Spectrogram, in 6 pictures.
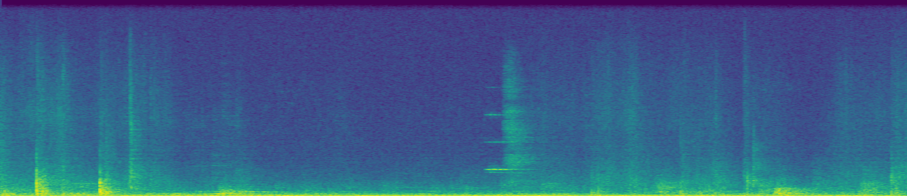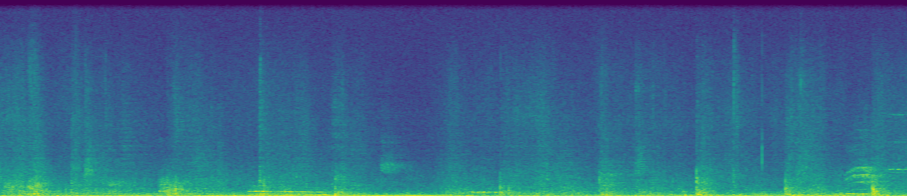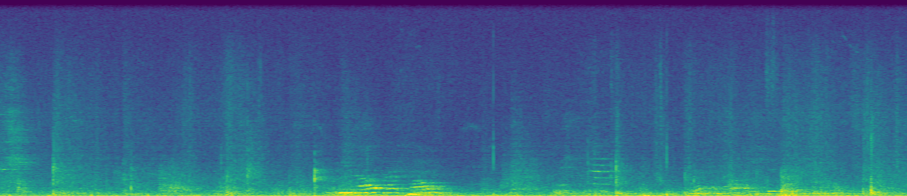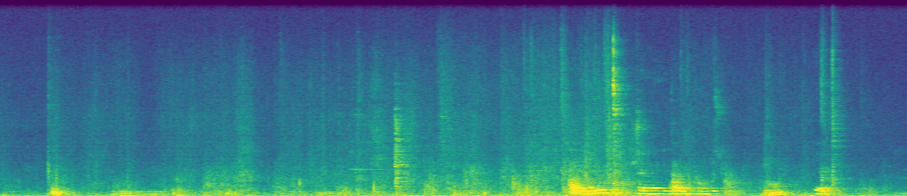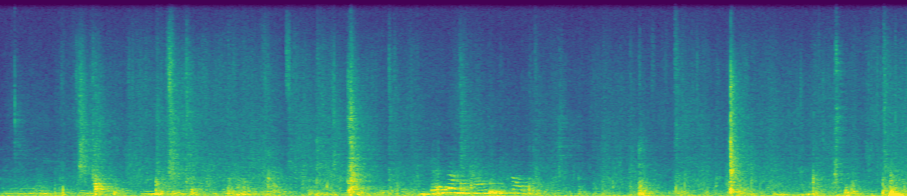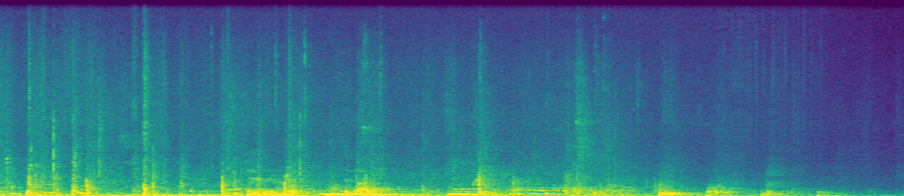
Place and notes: short walk in Rundale park museum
